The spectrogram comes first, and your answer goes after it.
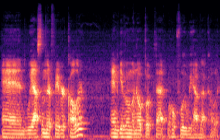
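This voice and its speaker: A man talking casually as an interview guest about the club he runs, relaxed and joking, with lots of restarts and fillers. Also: low-pitched, quick pace. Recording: echoey room with faint noise.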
